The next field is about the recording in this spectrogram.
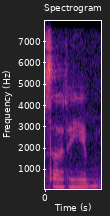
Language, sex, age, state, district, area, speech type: Telugu, female, 30-45, Telangana, Mancherial, rural, spontaneous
